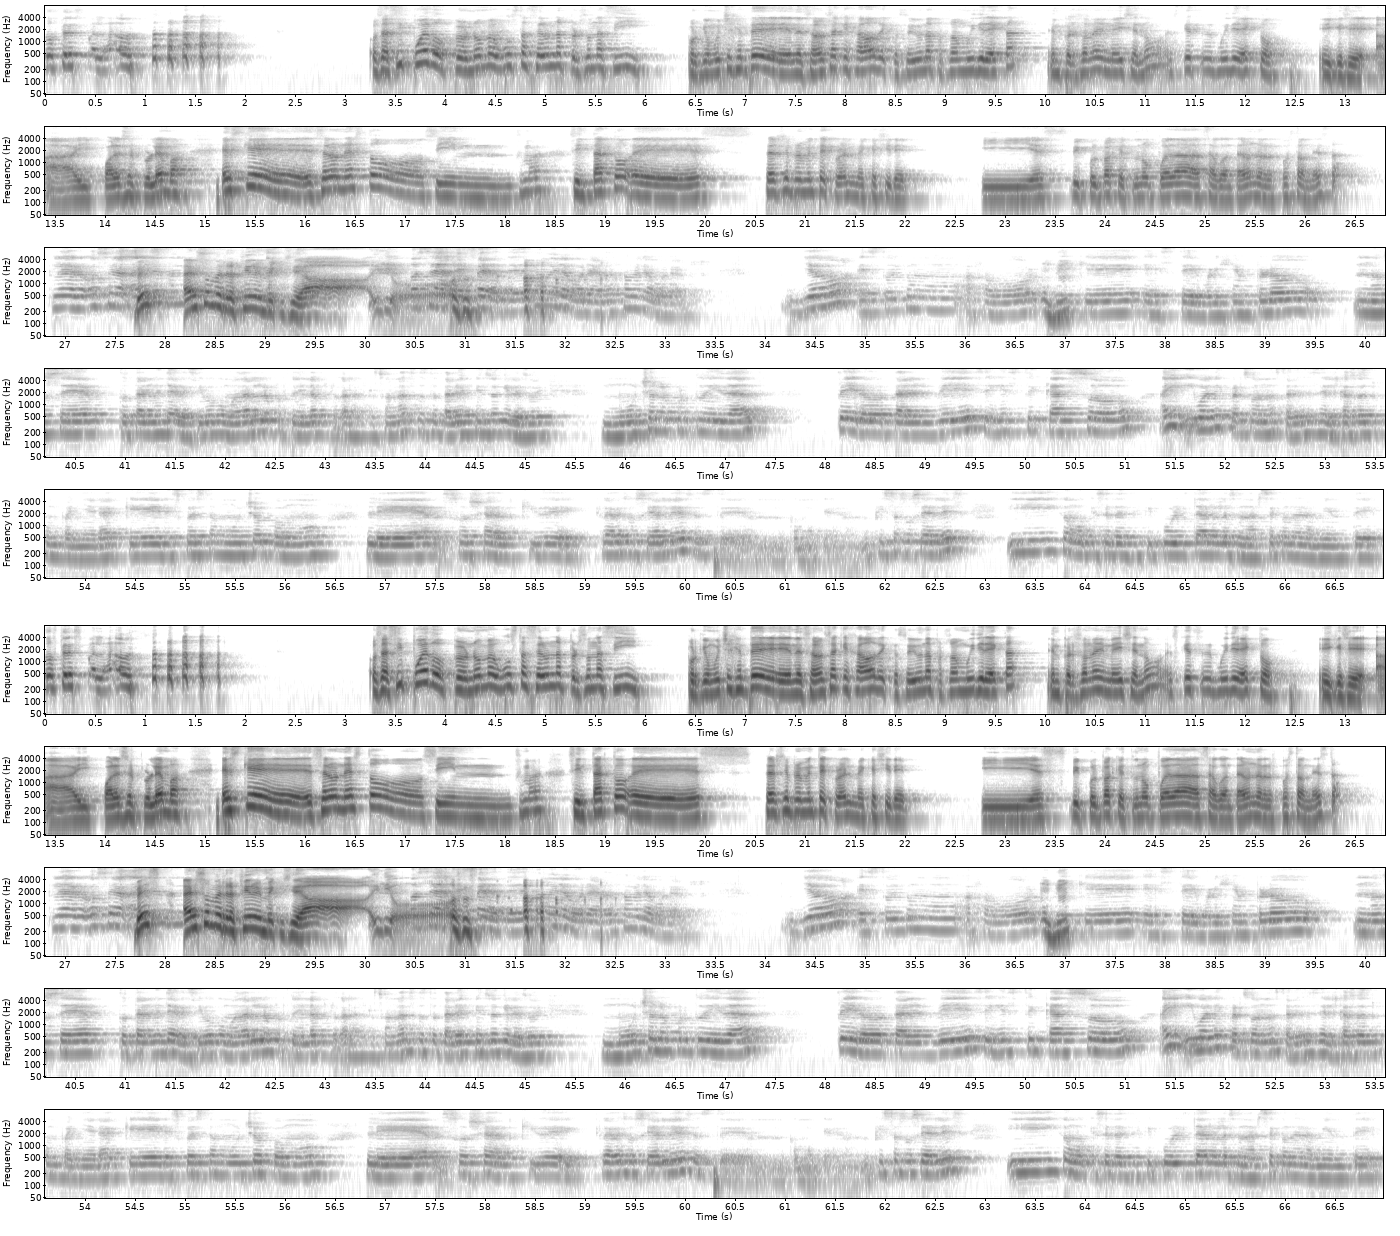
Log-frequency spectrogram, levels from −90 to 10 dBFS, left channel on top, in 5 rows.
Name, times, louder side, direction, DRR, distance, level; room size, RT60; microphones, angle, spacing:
voice 1, 0.0-1.6 3.3-6.0 6.4-9.7 10.0-12.3 12.8-20.0 20.6-22.0 22.8-26.4 27.7-27.9 28.2-30.5 30.8-31.1 31.7-31.8 36.8-37.1, right 8 dB, 75° right, 16 dB, 0.3 m, -28 dB
voice 2, 3.3-3.7 4.5-4.7 10.2-10.7 26.9-28.3 29.0-29.1 30.0-33.3 34.2-39.5 39.9-45.2 45.8-47.3 48.1-51.1 51.4-58.9 59.2-62.8 63.2-66.9, right 1 dB, 25° right, -1 dB, 2.6 m, -46 dB
9.9 x 5.7 x 7.4 m, 0.79 s
head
